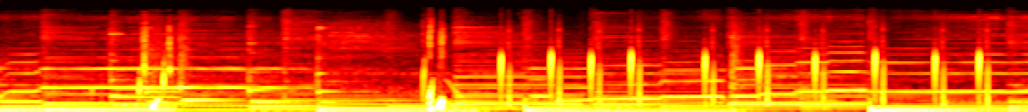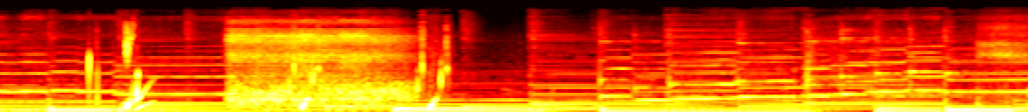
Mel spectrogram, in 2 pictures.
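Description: Water dripping in the video game Pokopia, rendered as a series of soft, separate plops and drips over steady background game music.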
